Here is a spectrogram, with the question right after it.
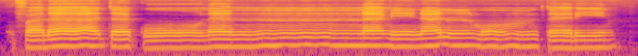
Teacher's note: Fala mad tabi'i, lanya 2 harakat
